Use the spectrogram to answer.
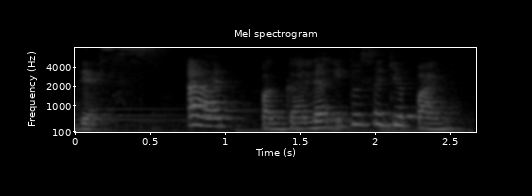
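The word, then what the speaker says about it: です: Kung mapapansin niyo may vowel di voicing ulit and that is yung word na des. Kung babasahin natin, para siyang des. Pero actually pino-pronounce siya as des at paggalang ito sa Japan kung may des.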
